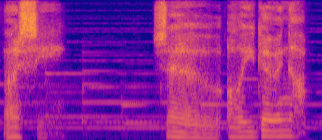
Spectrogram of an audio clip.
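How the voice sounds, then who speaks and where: Actor as enigmatic fortyish man, radio drama, soft courtesy, low pitch, light music underneath. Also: fairly even intonation, slow pace. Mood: courteous, enigmatic. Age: 40s. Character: enigmatic, unsettling, courteous man in his forties.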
